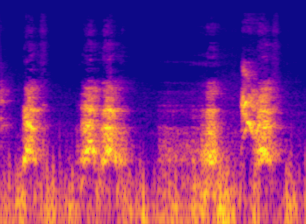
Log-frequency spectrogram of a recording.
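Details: Young female Husky vocalizing at her older sister with four short, moaning, bark-like bursts, the last one rising higher, against a constant low background rumble.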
